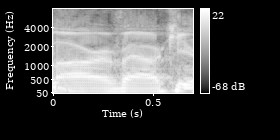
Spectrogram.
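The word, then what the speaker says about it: Lyra Valkyria: Laura Valkyrie.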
